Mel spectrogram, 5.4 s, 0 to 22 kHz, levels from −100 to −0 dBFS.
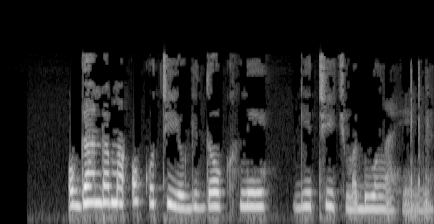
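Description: It's a speech recording, and the whole thing carries the sound of heavy lossy coding, most likely AAC compression at a low bitrate, something in the region of 32 kbps. Nothing reaches above 9 kHz, so the top end is shaved off and everything sounds dull. The damage is plainly audible: sustained vowels pick up a watery warble and sibilants turn fizzy and smeared, since the encoder has too few bits to hold fine spectral detail.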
